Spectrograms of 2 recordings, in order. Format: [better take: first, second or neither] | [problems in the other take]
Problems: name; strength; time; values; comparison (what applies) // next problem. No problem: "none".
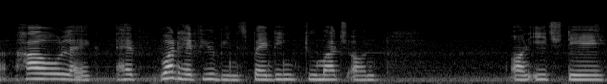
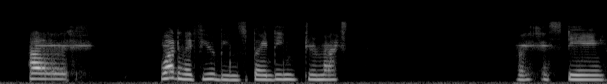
first | noise reduction (neural diffusion model UNIVERSE++)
